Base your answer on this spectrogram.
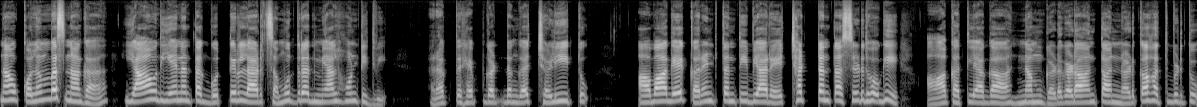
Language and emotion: Kannada, fearful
